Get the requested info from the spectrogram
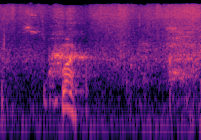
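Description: Mobile phone ringtone playing a dog's bark, one short bark about half a second in.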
